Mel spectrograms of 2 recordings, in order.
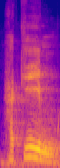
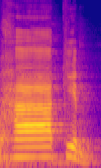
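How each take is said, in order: First: The second vowel is drawn out long. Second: The first vowel is drawn out long. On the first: It names a lesser-known Sufi scholar. "Ya-nya panjang itu lihat" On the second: It names the famous hadith scholar. "Haknya panjang"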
